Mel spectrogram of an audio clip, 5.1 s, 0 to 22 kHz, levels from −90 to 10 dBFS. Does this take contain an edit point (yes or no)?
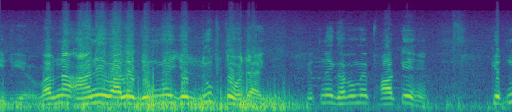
yes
